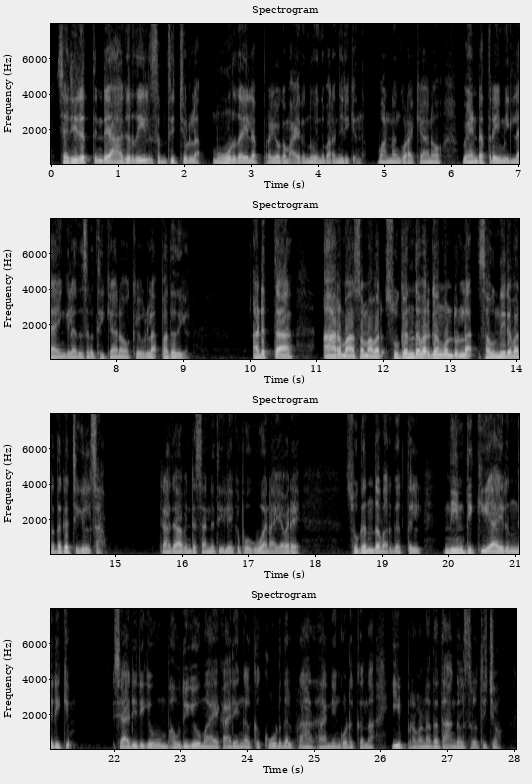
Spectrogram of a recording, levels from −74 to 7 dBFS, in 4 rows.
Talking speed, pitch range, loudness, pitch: 85 wpm, 90-120 Hz, -21 LUFS, 100 Hz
